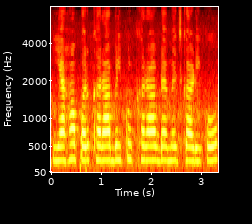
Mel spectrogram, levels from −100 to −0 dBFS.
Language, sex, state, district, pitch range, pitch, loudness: Hindi, female, Haryana, Rohtak, 250-260 Hz, 255 Hz, -15 LUFS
